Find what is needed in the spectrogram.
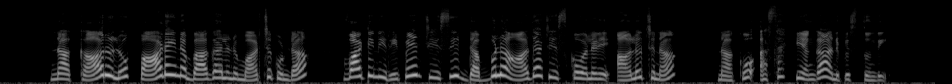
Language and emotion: Telugu, disgusted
